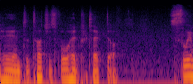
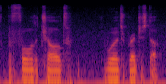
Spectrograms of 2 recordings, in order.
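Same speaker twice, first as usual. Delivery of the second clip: ordinary delivery, nothing marked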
